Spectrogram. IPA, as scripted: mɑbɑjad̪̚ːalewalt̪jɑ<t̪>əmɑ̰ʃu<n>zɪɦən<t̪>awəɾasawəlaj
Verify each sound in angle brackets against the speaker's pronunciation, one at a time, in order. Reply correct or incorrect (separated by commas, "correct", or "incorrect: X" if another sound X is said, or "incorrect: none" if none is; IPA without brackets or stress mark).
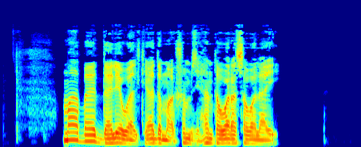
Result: incorrect: d̪, incorrect: m, correct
